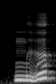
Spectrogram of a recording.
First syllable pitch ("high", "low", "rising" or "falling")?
rising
